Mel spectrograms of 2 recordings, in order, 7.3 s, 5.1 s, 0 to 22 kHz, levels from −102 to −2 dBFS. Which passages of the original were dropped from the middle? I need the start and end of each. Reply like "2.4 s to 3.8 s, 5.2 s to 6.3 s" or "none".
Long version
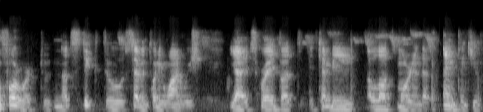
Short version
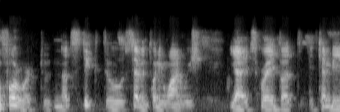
none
